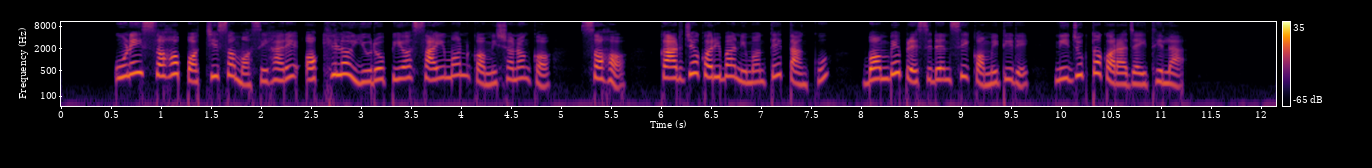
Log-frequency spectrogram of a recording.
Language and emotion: Odia, neutral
